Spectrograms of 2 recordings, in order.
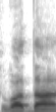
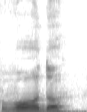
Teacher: То есть вода на последний слог, воду на первый слог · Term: ударение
